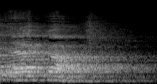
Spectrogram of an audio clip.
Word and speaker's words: একা: তো দেখো এরপরে আমি পরে যেটা আছে একা, একা, এই এটার উচ্চারণটা দেখো, এটার উচ্চারণ এ, আমরা কিন্তু একা এটার উচ্চারণটা করি কি এর মতো, এটার উচ্চারণ হবে এ কা।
